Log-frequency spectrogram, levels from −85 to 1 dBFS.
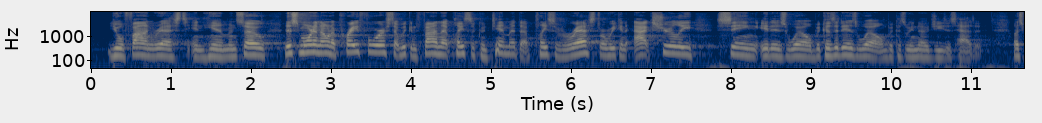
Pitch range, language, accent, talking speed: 150-195 Hz, English, American, 235 wpm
